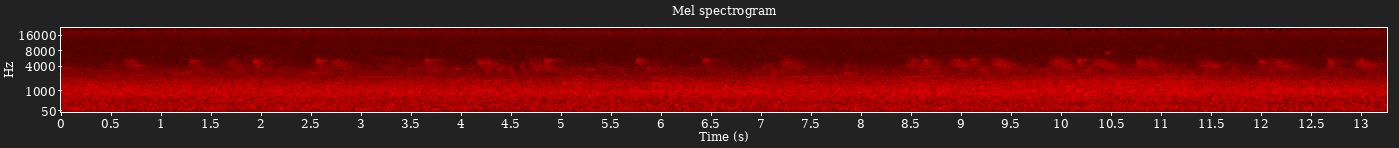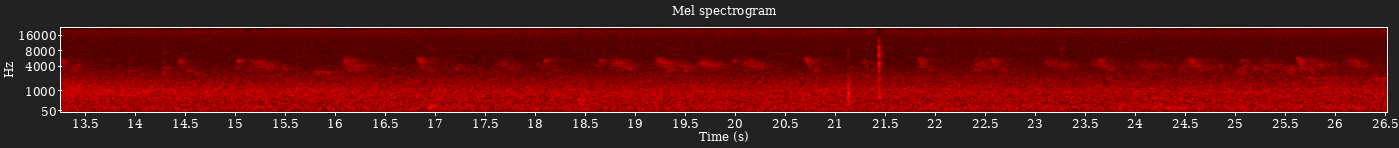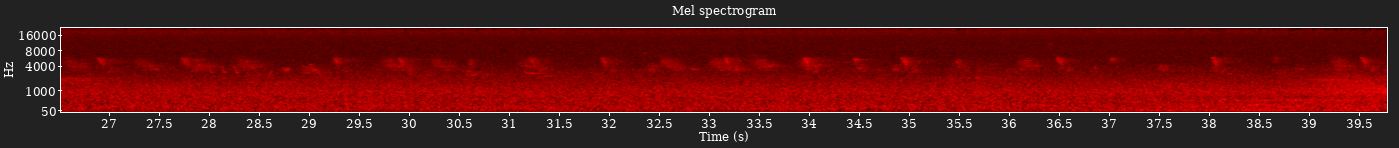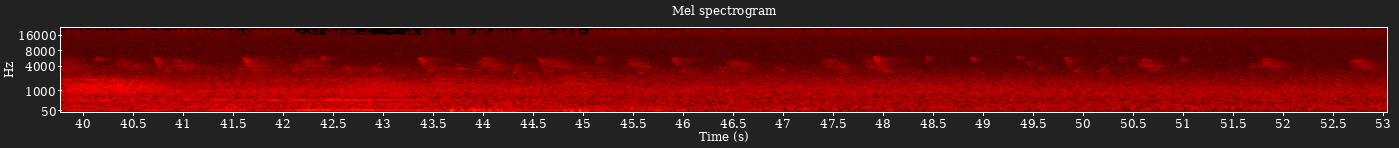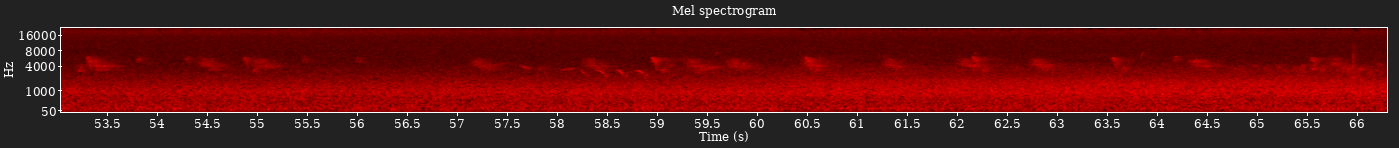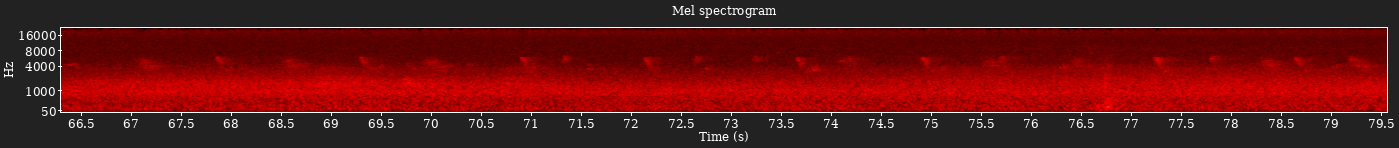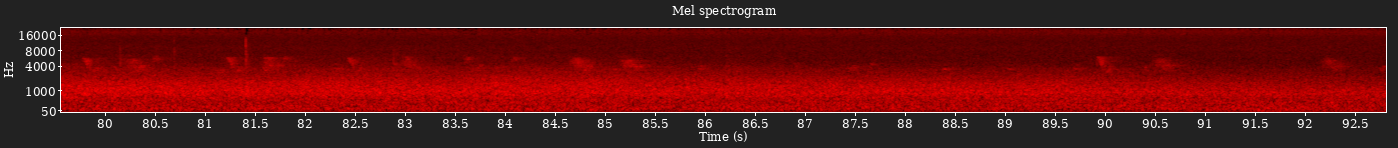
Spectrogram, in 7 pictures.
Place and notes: Sherwood Forest - Wind in the Trees
On a cloudless clear blue day, wind high in the trees creates a wash of white noise. It's a precursor of change -- by the time the recording is finished the sky is clouded over and threatening to rain.
Major elements:
* Nothing happens. And yet...
Washington, United States of America, June 2002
